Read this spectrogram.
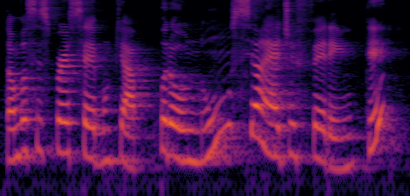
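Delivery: ordinary delivery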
